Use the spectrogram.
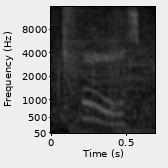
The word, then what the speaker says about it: Tolles: It seems like her spot on the squad was fate, just like her last name Tolles rhymes with Knowles.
